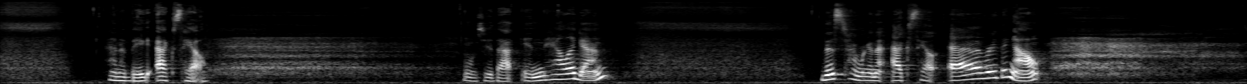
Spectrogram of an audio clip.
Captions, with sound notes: (deep breathing sounds) Exhale Samastitihi. And add on to our flow, reach up inhale, (deep breathing sounds) and hinge from your hip creases fold exhale.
